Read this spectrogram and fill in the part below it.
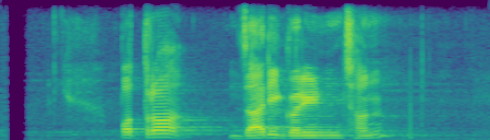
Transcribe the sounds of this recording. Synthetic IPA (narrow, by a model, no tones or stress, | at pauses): pʌt̪rʌd͡zaɾiɡʌɾint͡sʰʌn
